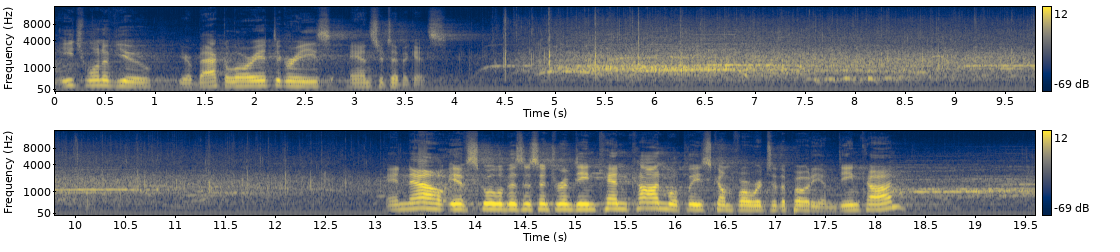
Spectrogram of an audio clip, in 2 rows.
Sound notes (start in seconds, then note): 4.2 applause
